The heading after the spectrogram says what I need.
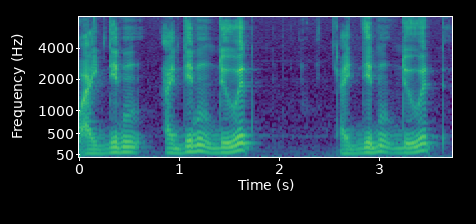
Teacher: When I say it now, didn't, the T is a little bit strong, but I'm sure in a sentence, the T is probably reduced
